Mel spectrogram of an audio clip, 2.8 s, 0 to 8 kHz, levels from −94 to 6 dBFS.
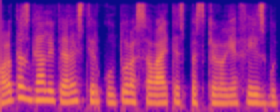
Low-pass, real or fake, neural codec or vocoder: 7.2 kHz; fake; codec, 16 kHz in and 24 kHz out, 1.1 kbps, FireRedTTS-2 codec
